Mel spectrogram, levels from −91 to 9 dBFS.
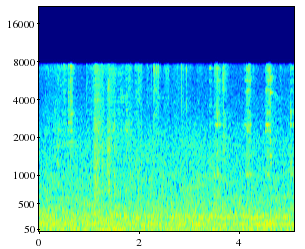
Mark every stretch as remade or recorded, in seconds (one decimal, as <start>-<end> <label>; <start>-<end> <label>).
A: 0.0-5.1 recorded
